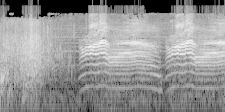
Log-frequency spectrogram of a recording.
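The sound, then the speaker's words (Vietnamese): A soaking-wet cat that has just leapt out of a bathtub gives a burst of splashy, shaking noise, then two loud, drawn-out meows with a falling tail, one right after the other. “Tư Dao thấy con mèo Linda ướt đầm từ bồn tắm ngoài xa nhảy xuống đất, lắc mạnh toàn thân, rủ cho nước bắn ra, kêu mèo mèo.”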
